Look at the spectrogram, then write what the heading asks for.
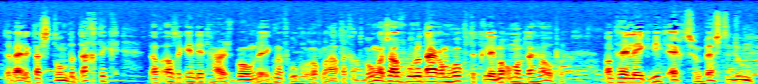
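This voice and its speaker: A man's voice: a little high, expressive, fast talker, vocal fry, darkish tone, muffled recording. An actor playing an aggrieved, long-winded, bookish man telling his troubles in a radio play. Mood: aggrieved, wordy. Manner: wordy, indignant storytelling with quotations.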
